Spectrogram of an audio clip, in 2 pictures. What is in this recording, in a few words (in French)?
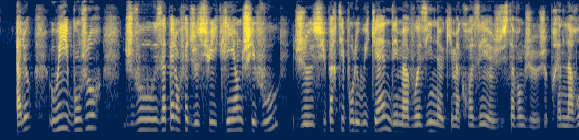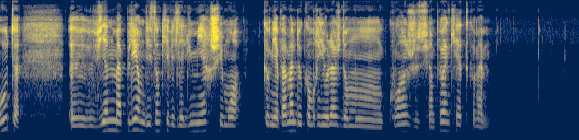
pub comedie; imaprotect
